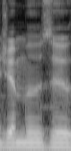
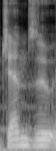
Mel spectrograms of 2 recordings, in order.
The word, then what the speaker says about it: Jenzu: My name is Jenzu. You can call me Jammuzu. That's fine, too. But Jenzu is technically the correct way to pronounce my name.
